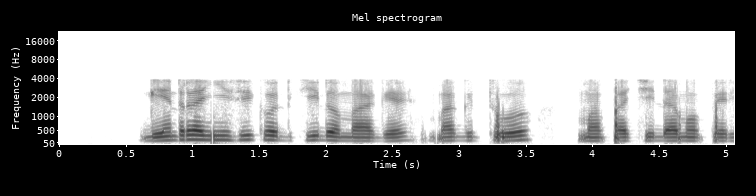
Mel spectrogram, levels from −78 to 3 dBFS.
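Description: Packet loss on an ADPCM call strikes at 1.14 s and 2.82 s. Each time roughly one 20 ms packet is lost and replaced by silence, leaving the decoder's predictor and step size out of step with the sender's. Each hard-edged gap ends with briefly distorted speech.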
